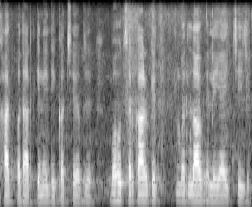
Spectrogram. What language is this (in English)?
Maithili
